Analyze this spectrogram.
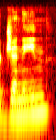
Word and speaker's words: Jenin: large attack on uh jenin uh or Janine I believe it's pronounced um that resulted in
